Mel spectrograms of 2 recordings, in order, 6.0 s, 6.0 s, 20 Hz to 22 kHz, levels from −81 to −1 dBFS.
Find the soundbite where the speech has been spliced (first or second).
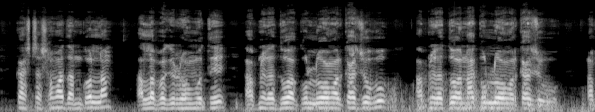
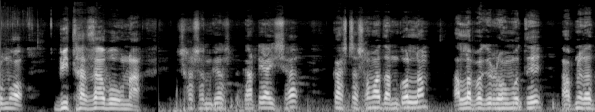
second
